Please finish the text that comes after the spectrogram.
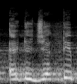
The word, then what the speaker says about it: adjective: हैं, इसको जो है एडजेक्टिव प्रोनाउंसिएट करते हैं। सो इसका प्रोनाउंसिएशन एडजेक्टिव नहीं होता है, इसका प्रोनाउंसिएशन होता है एडजेक्टिव। In this word D goes silent.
